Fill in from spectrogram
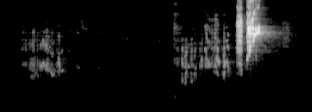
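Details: Soft, mumbled warbling from a pet budgerigar, a pause, then quiet chattering building to a sharp, high buzzy squawk at the end.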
